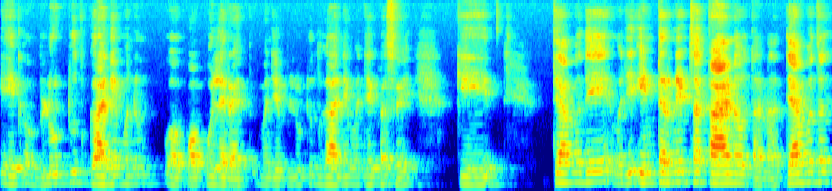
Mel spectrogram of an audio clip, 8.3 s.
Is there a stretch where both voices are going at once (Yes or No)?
No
